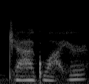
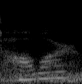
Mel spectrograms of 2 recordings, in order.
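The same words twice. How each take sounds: First: It is pronounced the American English way. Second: It is pronounced the Spanish way. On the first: "In America, we say jaguar" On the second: "In Spanish, it's jaguar"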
